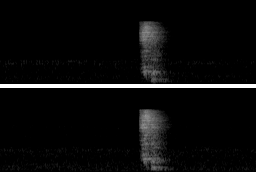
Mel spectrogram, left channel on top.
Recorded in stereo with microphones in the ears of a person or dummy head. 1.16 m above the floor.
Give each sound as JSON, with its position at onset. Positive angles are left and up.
{"t": 1.4, "sound": "tape being pulled", "side_deg": -5, "distance_m": 1.4}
